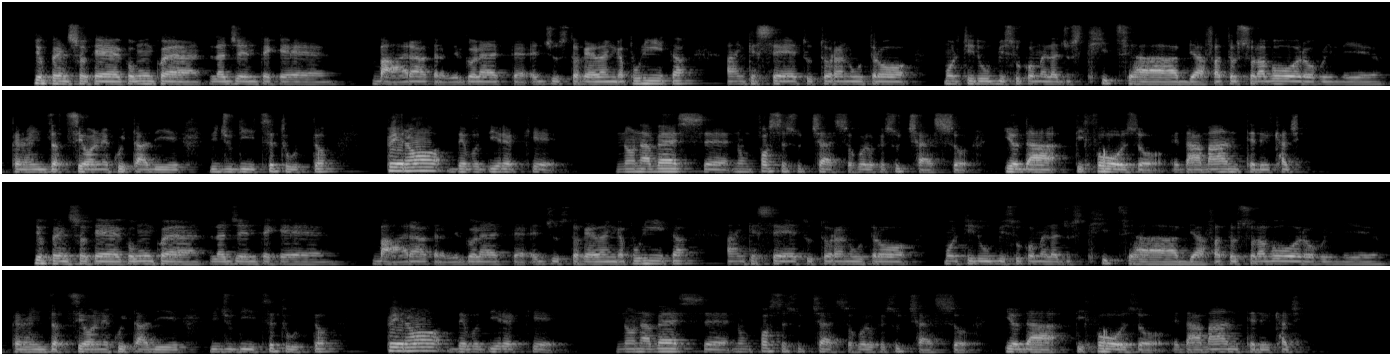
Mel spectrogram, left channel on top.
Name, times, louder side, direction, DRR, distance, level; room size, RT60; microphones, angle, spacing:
voice 1, 0.3-3.3 3.7-6.9 7.2-9.1 9.4-17.2 17.7-19.4 20.0-23.5 23.9-26.8, left 3 dB, 60° left, 1.2 m, -30 dB
21.5 x 9.9 x 6.8 m
head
